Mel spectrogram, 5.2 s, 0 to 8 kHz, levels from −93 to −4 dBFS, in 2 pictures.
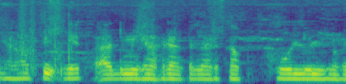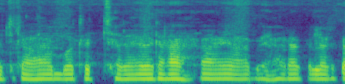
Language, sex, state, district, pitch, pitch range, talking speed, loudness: Hindi, male, Haryana, Rohtak, 130 Hz, 125-130 Hz, 265 wpm, -20 LUFS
